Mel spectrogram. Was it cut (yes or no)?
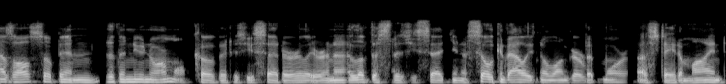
yes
